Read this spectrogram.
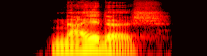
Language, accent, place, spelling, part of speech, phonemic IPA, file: German, Germany, Berlin, neidisch, adjective, /ˈnaɪ̯dɪʃ/, De-neidisch.ogg
- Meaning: envious, jealous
